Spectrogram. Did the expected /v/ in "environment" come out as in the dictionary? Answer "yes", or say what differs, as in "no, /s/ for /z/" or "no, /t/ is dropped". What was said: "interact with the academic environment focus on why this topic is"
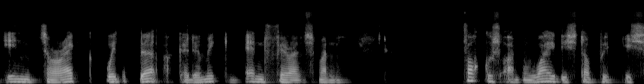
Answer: no, /f/ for /v/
